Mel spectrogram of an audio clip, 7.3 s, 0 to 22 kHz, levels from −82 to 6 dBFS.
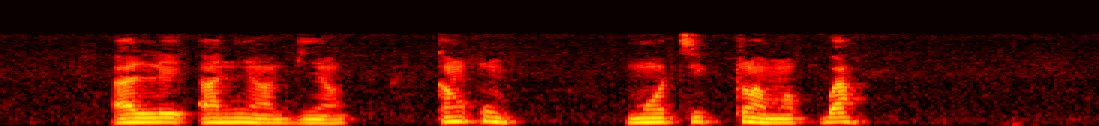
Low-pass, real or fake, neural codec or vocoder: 7.2 kHz; real; none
